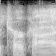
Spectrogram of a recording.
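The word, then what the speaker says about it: Terkay: So yeah, it's Elijah Burke and Sylvester Turkai, Sylvester Turkai. although it's spelled like Turkey.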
